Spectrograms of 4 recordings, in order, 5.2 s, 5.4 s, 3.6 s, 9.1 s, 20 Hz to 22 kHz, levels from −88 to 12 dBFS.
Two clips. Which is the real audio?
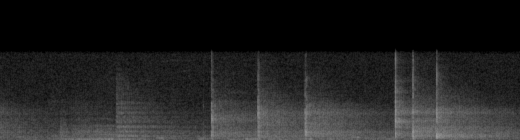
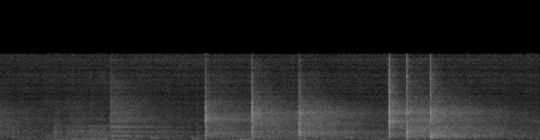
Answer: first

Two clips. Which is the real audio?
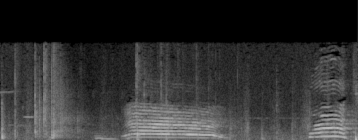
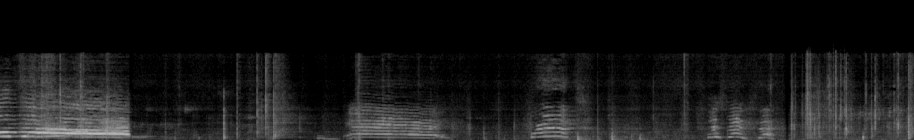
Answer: first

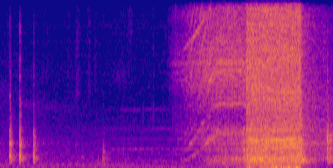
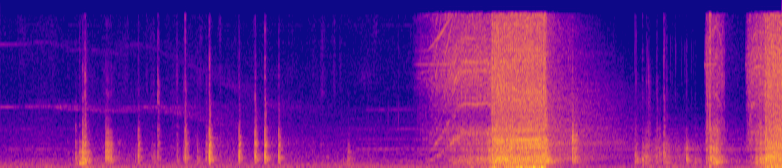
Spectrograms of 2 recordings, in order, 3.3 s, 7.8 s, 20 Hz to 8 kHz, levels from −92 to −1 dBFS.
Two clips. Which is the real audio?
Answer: second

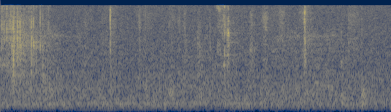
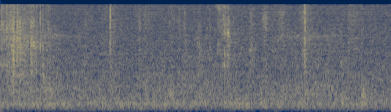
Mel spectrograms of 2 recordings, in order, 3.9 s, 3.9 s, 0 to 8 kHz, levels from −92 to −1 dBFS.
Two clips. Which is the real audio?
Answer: first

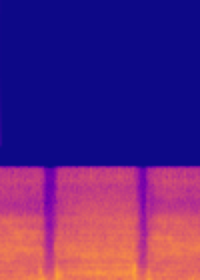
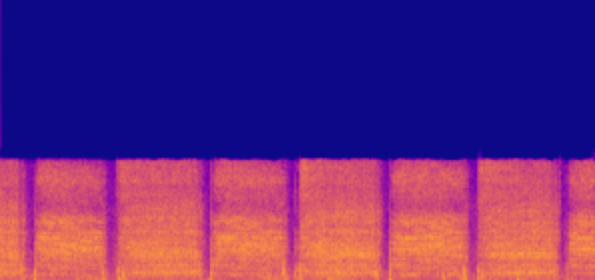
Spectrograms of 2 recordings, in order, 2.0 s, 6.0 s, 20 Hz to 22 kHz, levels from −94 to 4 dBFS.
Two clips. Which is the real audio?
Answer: second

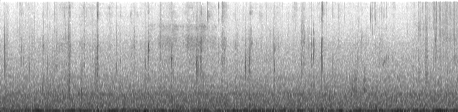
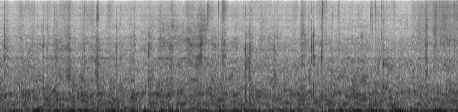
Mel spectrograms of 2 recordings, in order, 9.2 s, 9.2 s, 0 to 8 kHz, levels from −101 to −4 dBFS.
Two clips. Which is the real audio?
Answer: first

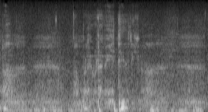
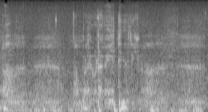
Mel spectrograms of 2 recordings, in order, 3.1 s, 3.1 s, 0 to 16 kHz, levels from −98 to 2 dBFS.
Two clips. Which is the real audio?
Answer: first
